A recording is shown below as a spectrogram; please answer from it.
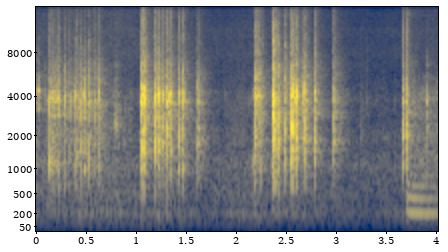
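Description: Small tripod being handled and adjusted, its legs and joints clicking and rattling in three short bursts of quick clicks.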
